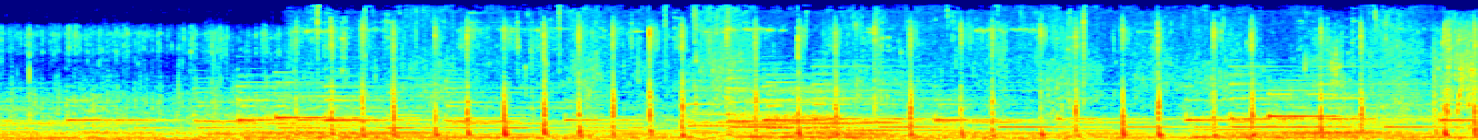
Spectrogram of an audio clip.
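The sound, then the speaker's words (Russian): Horse hooves clopping steadily as a horse walks into a river dragging its rider's body, with many regular hoof strikes over a continuous low background. “Лошадь входит в реку, волоча тело всадника, и плывет.”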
